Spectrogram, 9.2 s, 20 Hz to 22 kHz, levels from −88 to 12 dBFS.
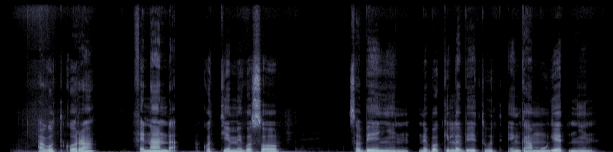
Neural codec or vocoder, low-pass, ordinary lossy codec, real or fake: none; none; none; real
